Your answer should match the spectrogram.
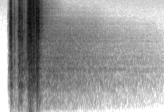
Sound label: Seer Clip In, Weapons; Warframe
